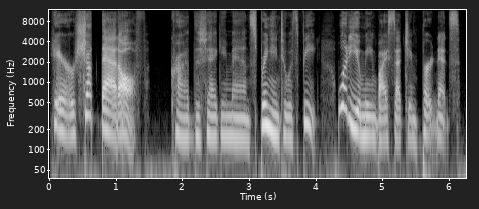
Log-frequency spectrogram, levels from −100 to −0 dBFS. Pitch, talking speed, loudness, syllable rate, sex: 180 Hz, 170 wpm, -22 LUFS, 4.9 syllables/s, female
